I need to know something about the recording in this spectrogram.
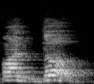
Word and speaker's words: পদ্ম: তো একটু আগে বলেছি পদ্ম পদ্ম ম উচ্চারণ করবো না দ এর সাথে যুক্ত আছে বলে দ কে আমরা দৃত্ত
